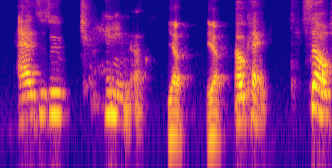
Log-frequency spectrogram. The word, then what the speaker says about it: Azucena: point of view, and I'm not going to pronounce her name right, Azucena. I can't do any of these foreign names well. That's okay. Azucena. Azucena.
